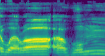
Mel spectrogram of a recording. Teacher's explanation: را کو پر کرتے ہوئے 4 سیکنڈ تک ہم نے اس کو پڑھنا ہے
